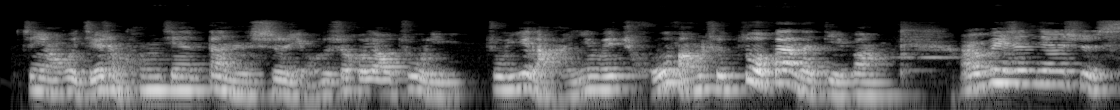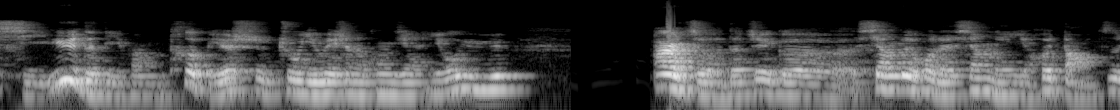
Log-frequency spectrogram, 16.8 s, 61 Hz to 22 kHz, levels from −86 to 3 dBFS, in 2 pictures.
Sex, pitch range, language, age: male, 135-180 Hz, Chinese, 20-39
